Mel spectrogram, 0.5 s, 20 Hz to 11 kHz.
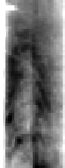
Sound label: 3d Ninja Sms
